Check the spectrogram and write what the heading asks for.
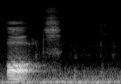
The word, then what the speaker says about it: Ault: and home of Kevin Ault. I think that's how I pronounce his last name, A-U-L-T, who was Indiana Mr.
